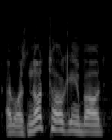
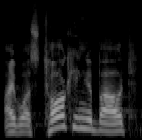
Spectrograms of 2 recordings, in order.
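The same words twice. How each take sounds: First: NOT held and hit hard, quick; I was NOT talking about, stressed. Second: Said in the usual way. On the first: Shown as a demonstration. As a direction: lean on the word not to correct yourself.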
